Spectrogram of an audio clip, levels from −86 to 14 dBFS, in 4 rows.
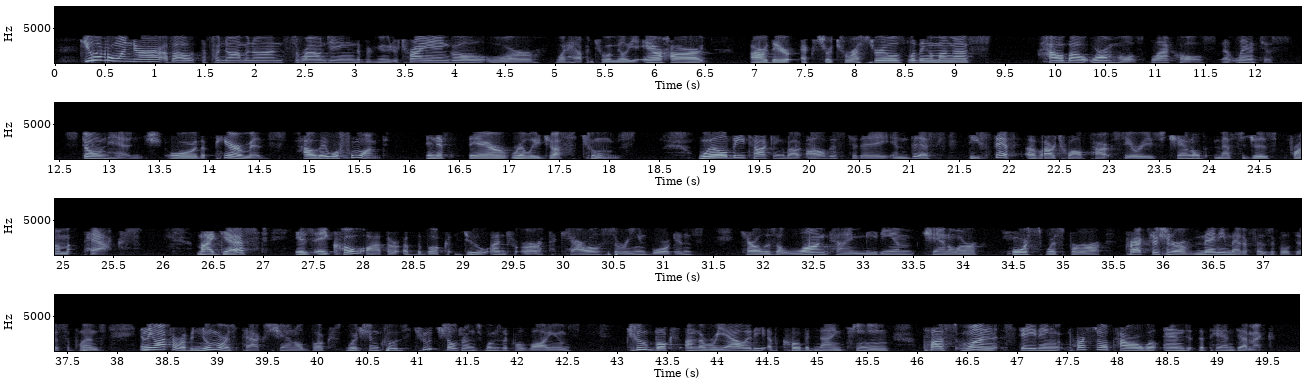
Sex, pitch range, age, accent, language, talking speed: female, 160-210 Hz, 50-69, American, English, 145 wpm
